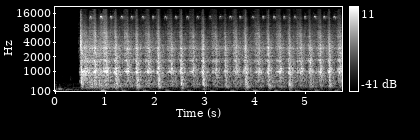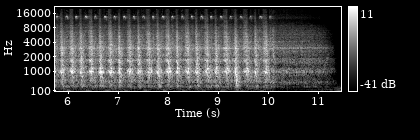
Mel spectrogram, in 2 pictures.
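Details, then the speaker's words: Harley big wheel bagger on its first start attempt after an engine rebuild, with rough rhythmic cranking about 2.5 beats per second that never catches; owner suspects water-damaged starter and notes a damaged crank sensor; no oil pressure yet. "Dude, I think this thing was like in some water or something. I think that's why the starter sounds like crap."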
